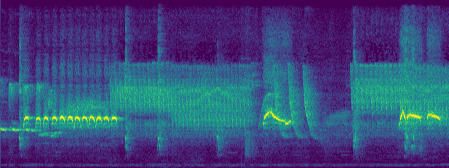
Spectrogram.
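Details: A sooty-headed bulbul sings ngepik, a rapid run of steady clipped notes, then pauses before short bright warbled phrases.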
